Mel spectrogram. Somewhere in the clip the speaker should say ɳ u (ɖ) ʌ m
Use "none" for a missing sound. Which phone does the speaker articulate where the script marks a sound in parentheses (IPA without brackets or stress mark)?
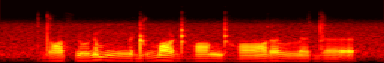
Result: ɳ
